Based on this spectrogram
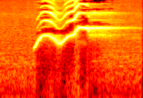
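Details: Talking myna, a black bird, giving one loud clear whistle that slides upward, dips, rises again and levels into a held steady note lasting about a second, over a quiet background hum.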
